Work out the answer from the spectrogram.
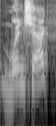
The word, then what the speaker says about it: Mlynczak: exactly how do you pronounce that name? My name is Mlynczak.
